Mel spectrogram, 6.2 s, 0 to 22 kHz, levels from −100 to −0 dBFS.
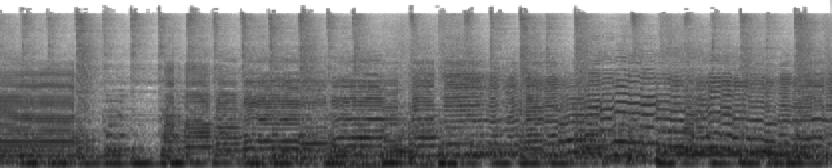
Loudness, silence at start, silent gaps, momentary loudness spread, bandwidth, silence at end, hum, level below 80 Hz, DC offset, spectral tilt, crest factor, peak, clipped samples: -14 LUFS; 0 s; none; 4 LU; 19 kHz; 0 s; none; -24 dBFS; under 0.1%; -5 dB/octave; 12 dB; -2 dBFS; under 0.1%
